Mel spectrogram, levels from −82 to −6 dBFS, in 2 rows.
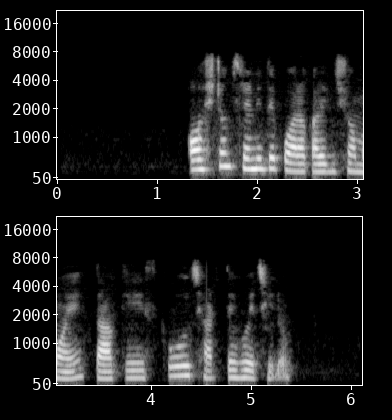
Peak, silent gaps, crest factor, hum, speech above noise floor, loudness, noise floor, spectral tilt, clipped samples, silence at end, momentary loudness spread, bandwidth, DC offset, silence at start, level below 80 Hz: -2 dBFS; none; 18 dB; none; 55 dB; -18 LUFS; -72 dBFS; -5.5 dB/octave; under 0.1%; 0.7 s; 11 LU; 7.8 kHz; under 0.1%; 1.3 s; -62 dBFS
